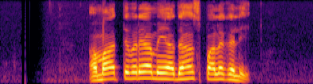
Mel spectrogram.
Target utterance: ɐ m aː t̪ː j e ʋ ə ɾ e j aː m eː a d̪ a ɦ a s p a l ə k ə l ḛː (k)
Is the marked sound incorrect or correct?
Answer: incorrect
